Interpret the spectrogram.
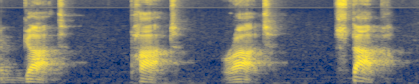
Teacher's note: there's a short o sound and there's a long o sound the short o sound is formed without using the lips at all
